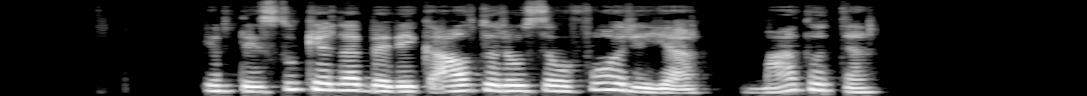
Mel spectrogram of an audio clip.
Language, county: Lithuanian, Vilnius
